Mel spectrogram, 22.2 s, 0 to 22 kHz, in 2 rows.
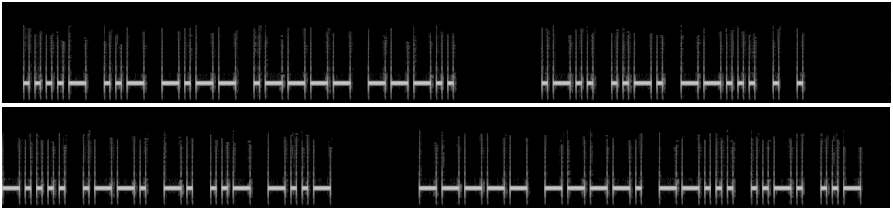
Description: Morse code, heard as a keyed tone, about 17 wpm, 800 Hz. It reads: 4UY18 LF7EE 6PNUX 097FU
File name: CW / DET / 1 9 1500C S A 16wpm 2828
